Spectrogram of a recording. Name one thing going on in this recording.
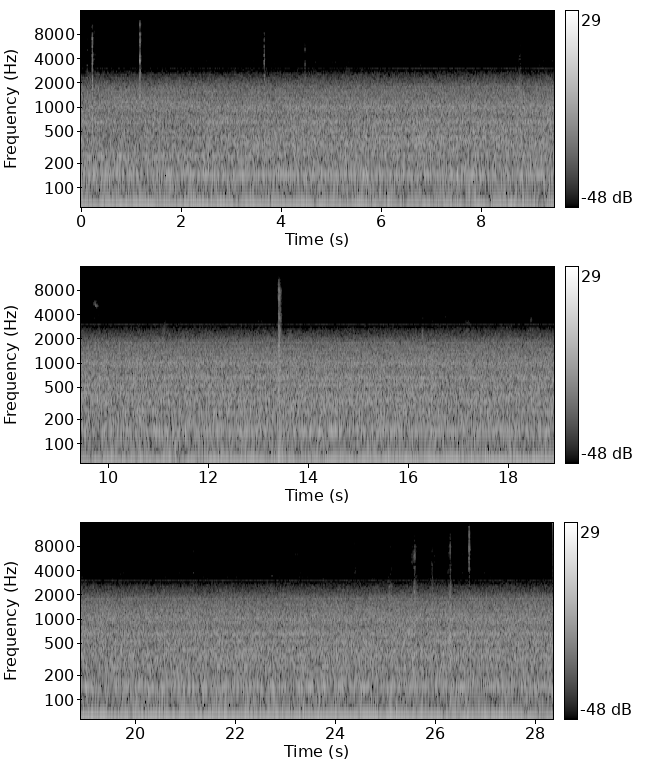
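A jet engine roars steadily in flight, heard from inside the cabin.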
